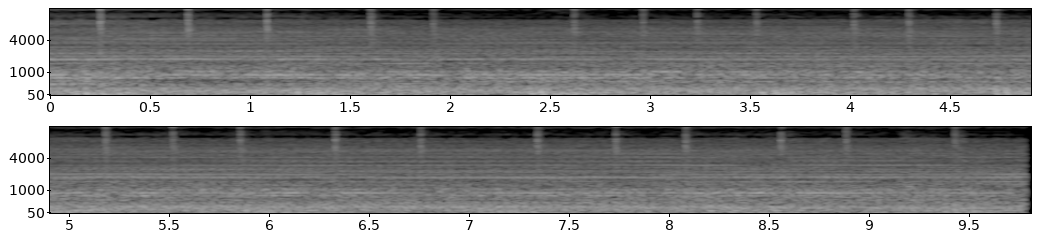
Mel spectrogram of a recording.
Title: Treadmill Making Clicking Noise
